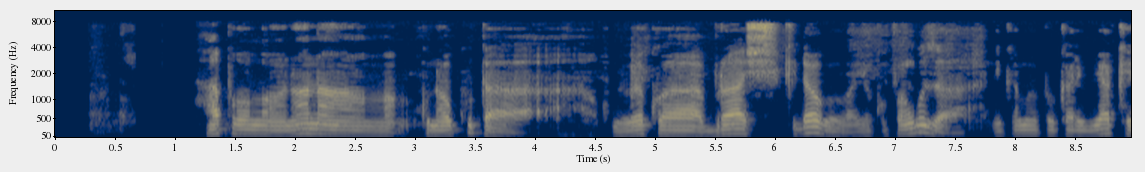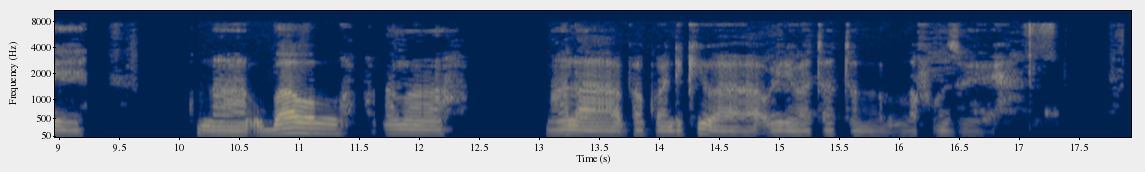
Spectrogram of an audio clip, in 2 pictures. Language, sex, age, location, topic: Swahili, male, 36-49, Wajir, education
